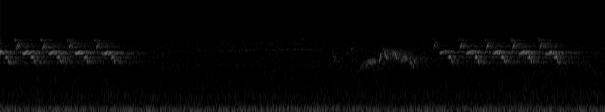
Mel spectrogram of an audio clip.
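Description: A small songbird singing at a distance: a quick phrase of about six repeated notes, sung twice, with a different short call between them that rises and falls. A steady low rumble runs underneath.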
